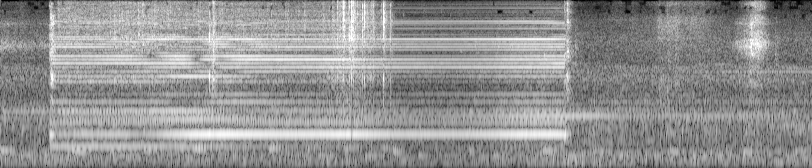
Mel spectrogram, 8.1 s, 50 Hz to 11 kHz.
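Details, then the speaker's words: Steady electronic tone with a faint buzz for about five seconds, stopping abruptly: a 400 W Monoseal Prime vessel sealer in seal mode at level two, shutting off automatically when the tissue is sealed. "when the tissue is sealed the machine whe automatically goes off"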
